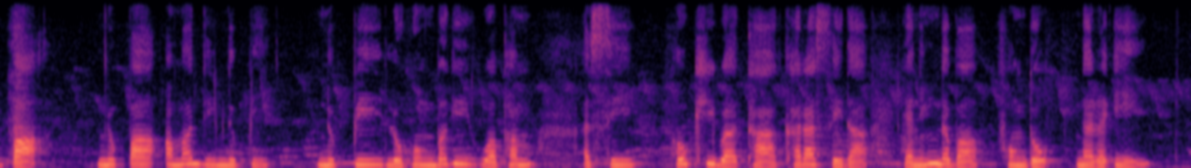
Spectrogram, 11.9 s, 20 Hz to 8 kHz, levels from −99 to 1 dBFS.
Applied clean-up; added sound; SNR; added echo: none; none; none; none.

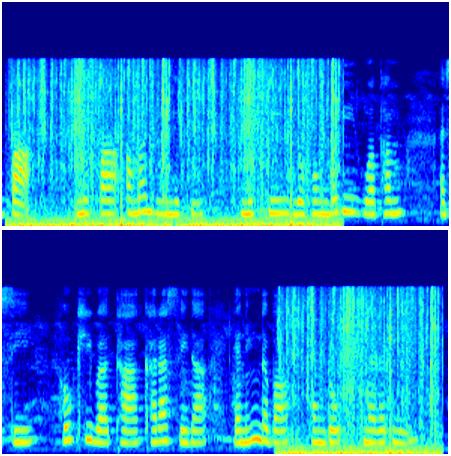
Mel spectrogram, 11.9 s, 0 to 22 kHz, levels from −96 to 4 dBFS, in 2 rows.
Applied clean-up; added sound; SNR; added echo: none; Fire; -3 dB; none.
